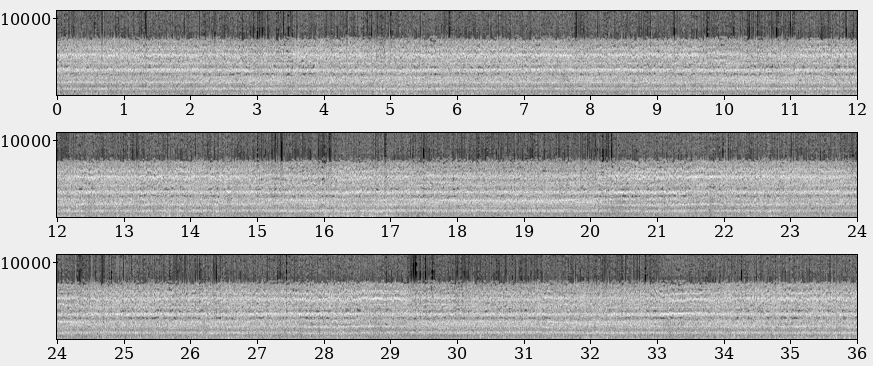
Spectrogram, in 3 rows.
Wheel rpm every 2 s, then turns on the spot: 230, 230, 220, 230, 230, 230, 230, 230, 220, 210, 210, 230, 230, 230, 220, 230, 220, 230.
none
